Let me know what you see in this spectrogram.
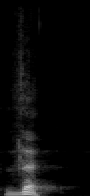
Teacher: is voiced, is a voiced sound, which means that you use your vocal cords to pronounce it. So if you put your hands on your throat, you're going to feel a vibration of your vocal cords while you pronounce the letter the, or the sound the.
